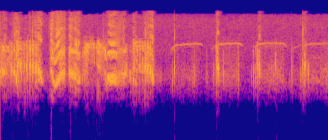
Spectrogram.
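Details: Edible-nest swiftlet mating lure call for the rainy-season breeding period: dense buzzy, squawking chatter for a second and a half, then quieter sparse clicks with thin, level high whistles repeating about every half second.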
